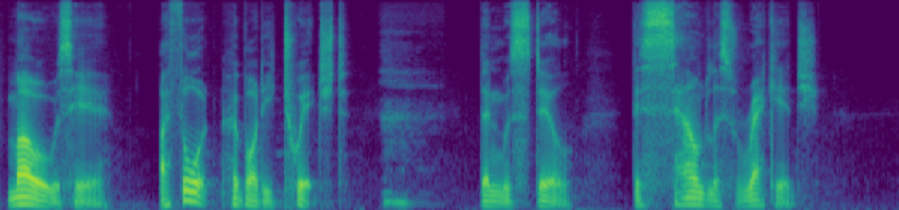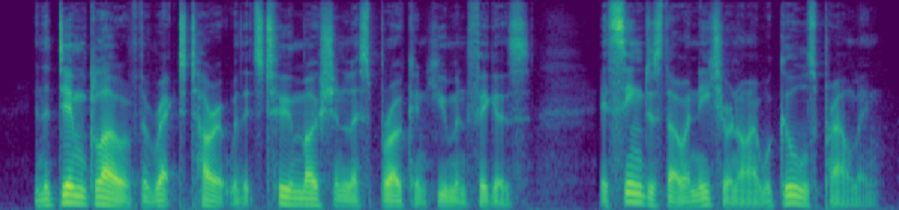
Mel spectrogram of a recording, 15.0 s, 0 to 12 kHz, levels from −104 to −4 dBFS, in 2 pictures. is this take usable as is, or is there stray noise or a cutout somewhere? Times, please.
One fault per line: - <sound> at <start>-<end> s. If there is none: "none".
- sigh at 3.1-3.7 s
